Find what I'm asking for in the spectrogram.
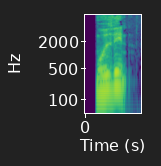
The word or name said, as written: modvind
